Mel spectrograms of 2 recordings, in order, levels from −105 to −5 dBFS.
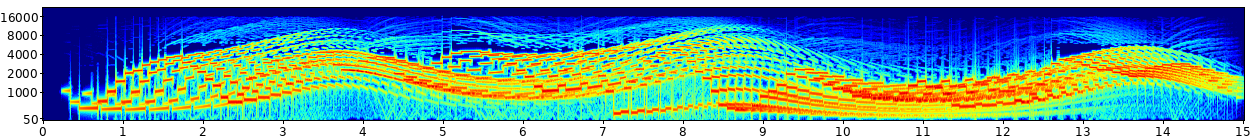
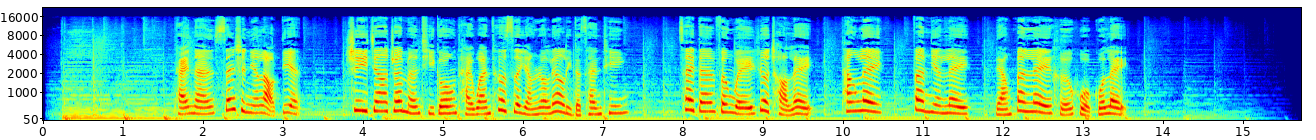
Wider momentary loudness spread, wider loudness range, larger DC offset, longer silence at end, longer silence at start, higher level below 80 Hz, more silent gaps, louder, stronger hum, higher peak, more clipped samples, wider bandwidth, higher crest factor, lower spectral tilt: second, 5 LU vs 18 LU; about the same, 3 LU vs 3 LU; neither; second, 0.05 s vs 2.15 s; about the same, 0.25 s vs 0.25 s; second, -66 dBFS vs -42 dBFS; neither; first, -12 LUFS vs -18 LUFS; neither; about the same, -2 dBFS vs -2 dBFS; neither; second, 14 kHz vs 16.5 kHz; about the same, 12 dB vs 16 dB; second, 0 dB/octave vs -4.5 dB/octave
